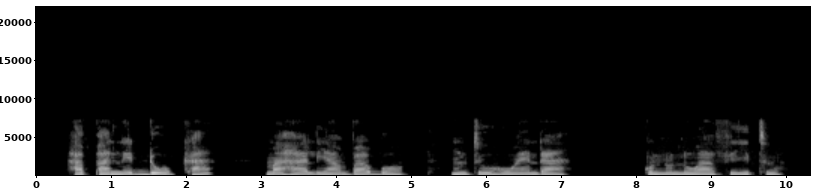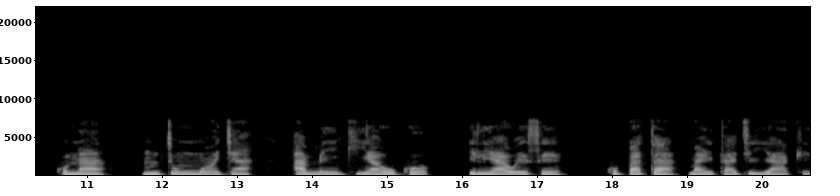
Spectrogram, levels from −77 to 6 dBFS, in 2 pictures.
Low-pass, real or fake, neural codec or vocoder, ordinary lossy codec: 7.2 kHz; real; none; AAC, 48 kbps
